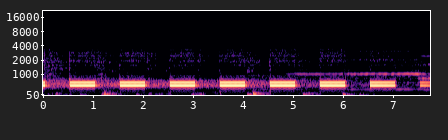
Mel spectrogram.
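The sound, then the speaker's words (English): Telephone busy signal: loud, evenly spaced on-off beeps of a low tone, each about half a second long with equal silent gaps, repeating steadily throughout. “you were waiting for an important call that couldn't get through because someone else was using it. There was no call waiting, and of course, there was no voicemail. It makes you think, how many times do you ever call someone and hear this tone?”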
